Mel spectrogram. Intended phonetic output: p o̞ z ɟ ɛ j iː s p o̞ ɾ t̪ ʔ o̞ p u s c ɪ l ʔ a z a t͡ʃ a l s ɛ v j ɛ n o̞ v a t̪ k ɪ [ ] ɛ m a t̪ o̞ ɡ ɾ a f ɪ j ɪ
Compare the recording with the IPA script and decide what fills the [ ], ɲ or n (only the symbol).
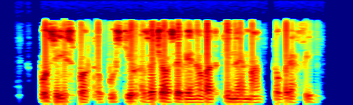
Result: n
